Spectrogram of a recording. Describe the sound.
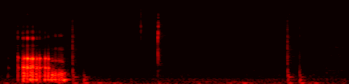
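A computer mouse clicks a few times, faint and irregular, with sharp little ticks spread apart after a brief burst of voice at the start.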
